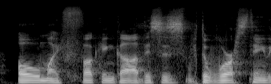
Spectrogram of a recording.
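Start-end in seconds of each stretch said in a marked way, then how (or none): none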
